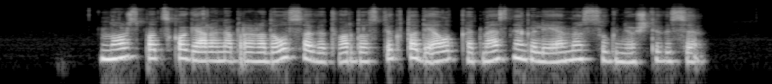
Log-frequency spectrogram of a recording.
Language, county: Lithuanian, Kaunas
